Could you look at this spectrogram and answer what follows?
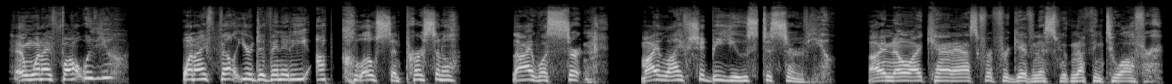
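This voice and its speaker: A man's voice: high voice, dry recording, studio quality. An actor voicing an obsessive young man in a video game, devoted to his comrade as to a god, with theatrical, intense, florid delivery. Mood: rapturous devotion. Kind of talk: English video game voice acting, dramatic monologue.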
